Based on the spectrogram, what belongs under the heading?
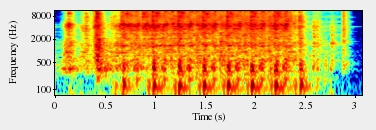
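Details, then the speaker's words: Free Craftsman LT2000 riding mower that sat for years, cranked with no fuel: loud, rough chuffing about twice a second, far louder than normal. Owner suspects a broken exhaust or blown head gasket; the oil is overfilled, and the muffler is not the cause. "It honestly just sounds like the exhaust isn't even on. The exhaust pipe sounds broken. Because it shouldn't be that loud when it cranks."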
